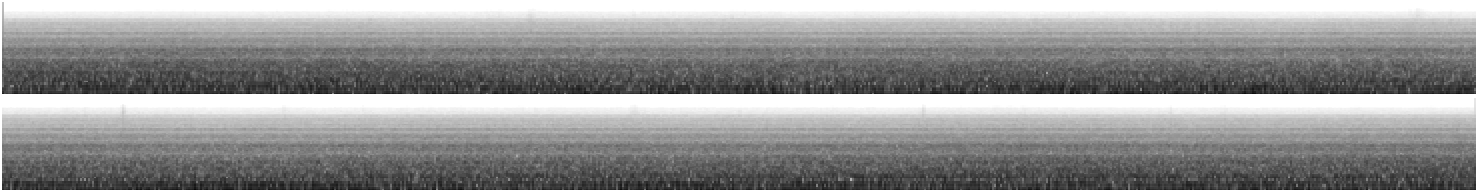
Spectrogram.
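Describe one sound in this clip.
Tyres roar steadily on a highway from inside a moving car.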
